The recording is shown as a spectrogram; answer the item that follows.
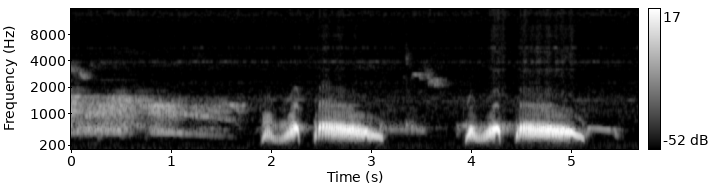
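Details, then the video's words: Decoy spotted dove with a deep, thick "giọng thổ" voice calling to draw in wild doves. Two low cooing phrases are about two seconds apart, each a short dipping note followed by a longer, full, slowly falling coo. "cu gáy giọng thổ đặc/ tieng cu gay kich boi nhanh noi"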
